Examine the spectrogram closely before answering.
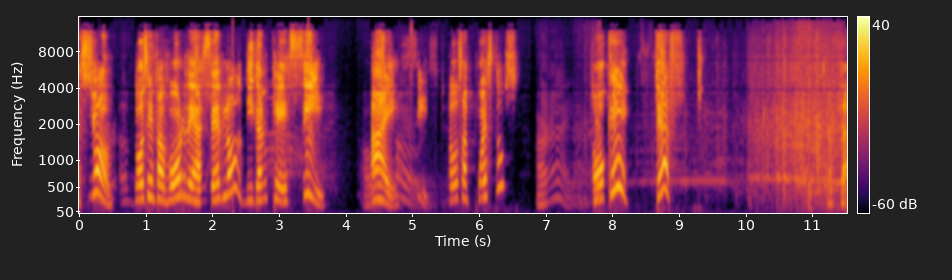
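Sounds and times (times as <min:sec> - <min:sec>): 
speech: 0:00.0 - 0:09.1, 0:11.2 - 0:11.5
audience applause: 0:09.0 - 0:11.5.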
